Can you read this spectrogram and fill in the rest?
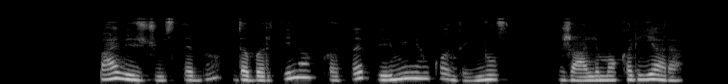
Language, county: Lithuanian, Klaipėda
